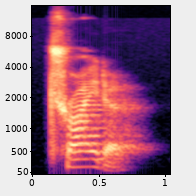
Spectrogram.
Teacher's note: To is pronounced duh. A fast D.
